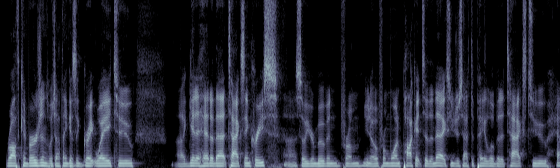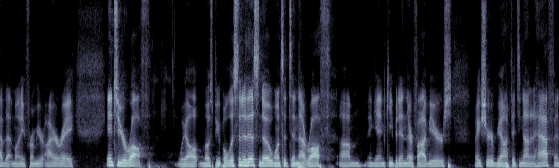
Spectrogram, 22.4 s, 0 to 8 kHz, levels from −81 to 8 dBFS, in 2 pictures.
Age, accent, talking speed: 20-39, American, 215 wpm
